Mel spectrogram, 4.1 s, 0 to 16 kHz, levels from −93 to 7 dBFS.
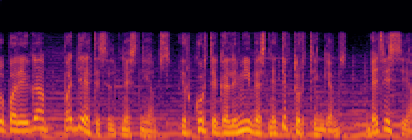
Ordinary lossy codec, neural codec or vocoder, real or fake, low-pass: MP3, 96 kbps; none; real; 7.2 kHz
